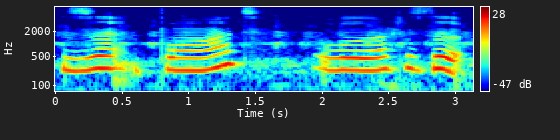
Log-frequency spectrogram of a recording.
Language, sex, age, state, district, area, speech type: Kashmiri, female, 30-45, Jammu and Kashmir, Anantnag, urban, read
